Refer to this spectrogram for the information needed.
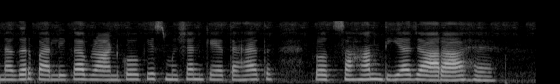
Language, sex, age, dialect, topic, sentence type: Hindi, male, 56-60, Hindustani Malvi Khadi Boli, banking, statement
